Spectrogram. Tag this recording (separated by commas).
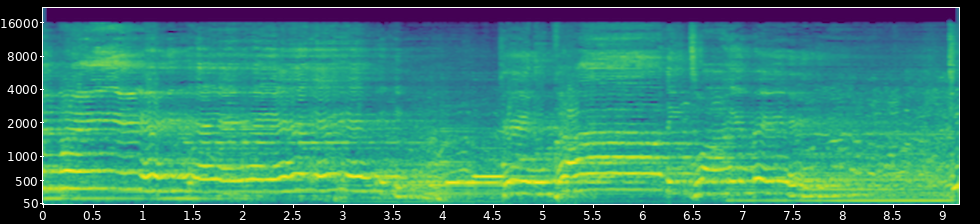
Music, Speech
